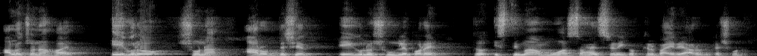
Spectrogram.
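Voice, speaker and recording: A man giving a teacher-training lecture, reading Arabic phrases aloud and explaining each one, with pauses and fillers. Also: mid-range voice, animated.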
